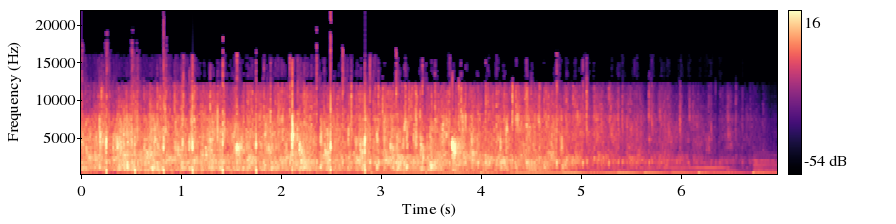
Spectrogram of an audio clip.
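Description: Sustained applause from an audience, a dense wash of clapping throughout, while music with a steady beat fades in underneath partway through and grows alongside the clapping.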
